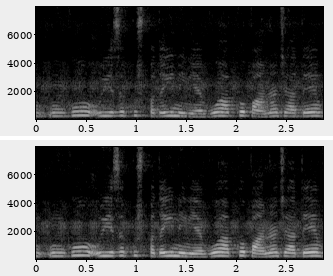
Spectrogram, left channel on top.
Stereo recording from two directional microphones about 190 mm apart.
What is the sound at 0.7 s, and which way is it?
A woman's voice, 50° right (ahead or behind).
